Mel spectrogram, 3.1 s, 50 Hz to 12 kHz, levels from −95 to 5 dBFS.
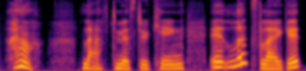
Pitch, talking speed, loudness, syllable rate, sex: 220 Hz, 155 wpm, -18 LUFS, 4.2 syllables/s, female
